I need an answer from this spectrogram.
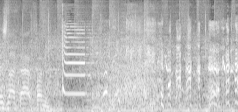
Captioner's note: air horn blaring; Chanel laughs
